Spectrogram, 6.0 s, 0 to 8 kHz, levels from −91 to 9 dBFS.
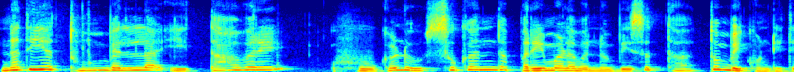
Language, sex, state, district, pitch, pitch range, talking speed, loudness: Kannada, female, Karnataka, Bangalore, 235 Hz, 195-290 Hz, 100 wpm, -18 LUFS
